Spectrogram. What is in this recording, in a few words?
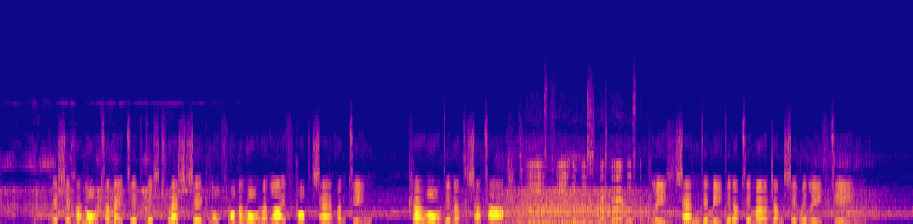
Radio Lifepod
